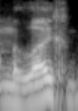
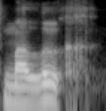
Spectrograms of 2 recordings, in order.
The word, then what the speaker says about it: Maluch: the Yavetz says that the way to read this word is not Meloich, but it's Maluch. That's the way the word should be pronounced,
